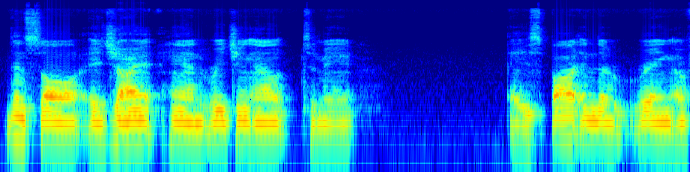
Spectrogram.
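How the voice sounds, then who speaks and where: A man's voice: lowish voice, muffled recording. A young man telling a personal story in a rambling way, with restarts and mild swearing. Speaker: vlogger.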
